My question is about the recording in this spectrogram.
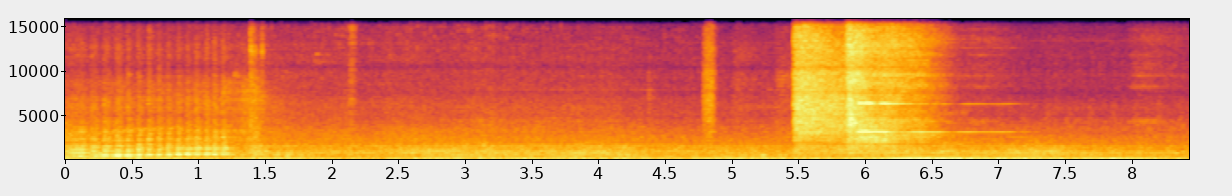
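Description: New Flyer XN40 natural-gas transit bus running at low speed, with a short burst of air at the start and a loud hiss of air from its air brakes about five and a half seconds in, lasting about a second, as the bus moves off.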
